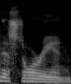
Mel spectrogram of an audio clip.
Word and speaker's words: historian: And no, it's not a historian. It's an historian, guys. Jeez Louise. The H is silent.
